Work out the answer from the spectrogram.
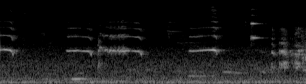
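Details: At a balcony bird bath, bathing rainbow lorikeets utter short, clear, level whistled notes in quick succession with a few rougher squawks, against a steady low hum.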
